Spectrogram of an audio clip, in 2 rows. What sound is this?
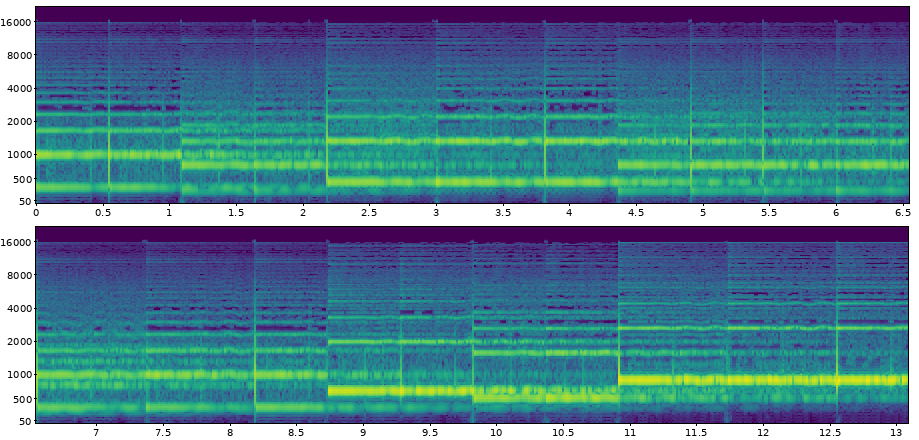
Ambient Melody
Ambient guitar melody layered with multiple other sounds. 110bpm
ambient, chillstep, guitar, melody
